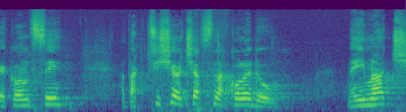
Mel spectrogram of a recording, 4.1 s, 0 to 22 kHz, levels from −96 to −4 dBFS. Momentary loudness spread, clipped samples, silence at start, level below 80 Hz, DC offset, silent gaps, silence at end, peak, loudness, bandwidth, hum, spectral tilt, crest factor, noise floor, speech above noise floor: 22 LU; under 0.1%; 0 s; -60 dBFS; under 0.1%; none; 0 s; -6 dBFS; -22 LUFS; 16.5 kHz; none; -1.5 dB/octave; 20 dB; -52 dBFS; 29 dB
